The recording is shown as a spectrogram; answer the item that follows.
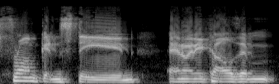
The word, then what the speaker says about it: Frankenstein: As he tells him his name is pronounced Frankenstein.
